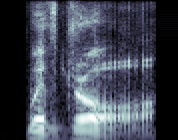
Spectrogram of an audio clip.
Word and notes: withdraw: British English

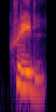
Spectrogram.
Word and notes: cradle: Indian

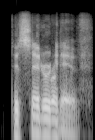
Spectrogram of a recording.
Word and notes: desiderative: American English

